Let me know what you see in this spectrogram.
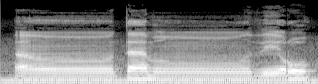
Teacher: یہاں پر نون ساکن کے بعد حروف اخفا میں سے ذال۔ را کو پر پڑھیں گے کیونکہ را کے اوپر پیش ہے۔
